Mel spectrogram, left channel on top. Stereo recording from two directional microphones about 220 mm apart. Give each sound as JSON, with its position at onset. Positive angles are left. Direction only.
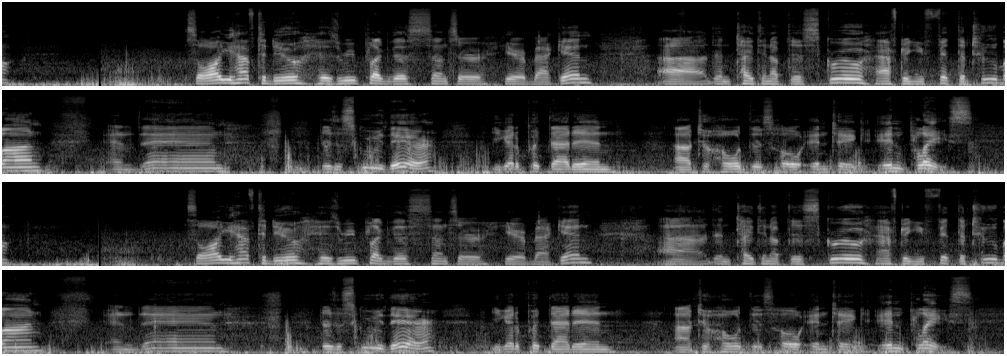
{"t": 2.0, "sound": "speech", "side_deg": 10}
{"t": 6.6, "sound": "speech", "side_deg": 20}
